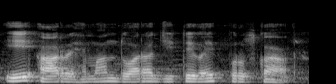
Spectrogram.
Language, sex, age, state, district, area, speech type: Hindi, male, 30-45, Rajasthan, Jaipur, urban, read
